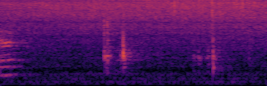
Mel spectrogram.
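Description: A few short clicks and light scrapes of a metal knife and fork against the plate of an electric waffle iron as a waffle is worked loose. The clicks come about a second in, and another follows a little later.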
